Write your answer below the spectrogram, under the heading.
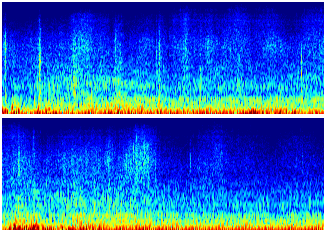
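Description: An engine running steadily at constant speed, with a few light clicks and knocks over it.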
